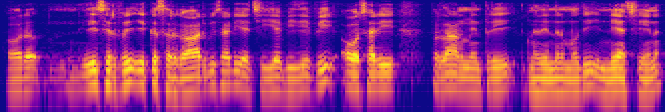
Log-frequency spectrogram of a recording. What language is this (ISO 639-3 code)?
doi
